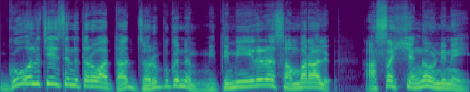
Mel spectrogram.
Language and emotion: Telugu, disgusted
